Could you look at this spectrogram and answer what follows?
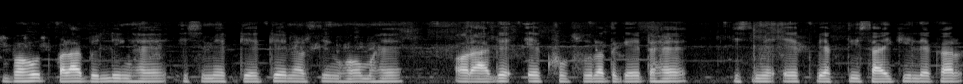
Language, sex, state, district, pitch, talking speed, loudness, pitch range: Hindi, male, Bihar, Kaimur, 140 Hz, 125 wpm, -19 LUFS, 135-145 Hz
